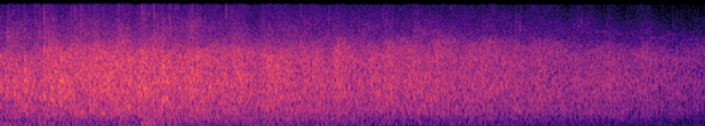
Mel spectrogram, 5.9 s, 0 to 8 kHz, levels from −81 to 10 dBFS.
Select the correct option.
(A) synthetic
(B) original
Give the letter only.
B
